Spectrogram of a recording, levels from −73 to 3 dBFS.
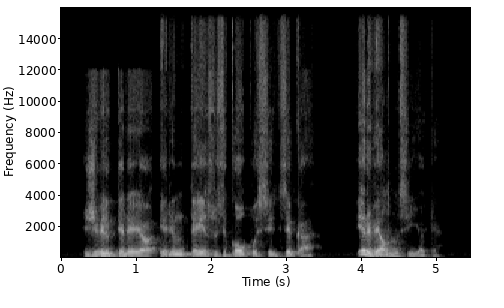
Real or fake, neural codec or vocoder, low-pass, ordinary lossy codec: fake; vocoder, 48 kHz, 128 mel bands, Vocos; 14.4 kHz; Opus, 16 kbps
